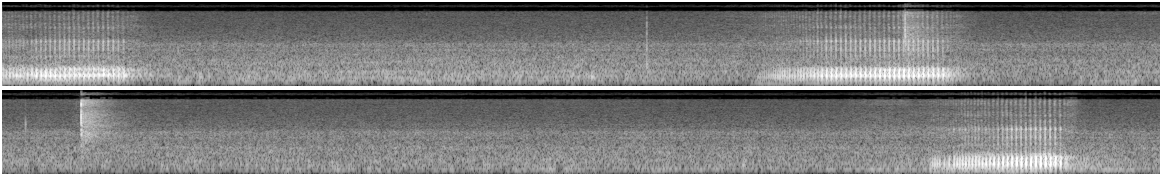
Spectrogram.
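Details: Shar Pei puppy asleep indoors, snoring in three broad rasping snores spaced about four to six seconds apart, with quiet breathing between and a sharp click near the middle.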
